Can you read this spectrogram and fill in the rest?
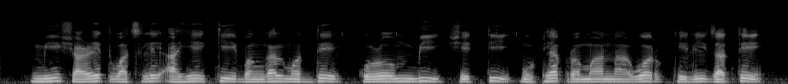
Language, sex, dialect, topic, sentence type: Marathi, male, Varhadi, agriculture, statement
